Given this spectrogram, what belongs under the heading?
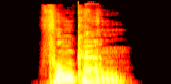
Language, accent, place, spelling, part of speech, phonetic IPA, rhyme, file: German, Germany, Berlin, Funkern, noun, [ˈfʊŋkɐn], -ʊŋkɐn, De-Funkern.ogg
- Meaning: dative plural of Funker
